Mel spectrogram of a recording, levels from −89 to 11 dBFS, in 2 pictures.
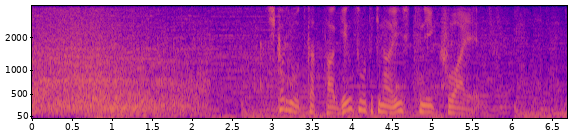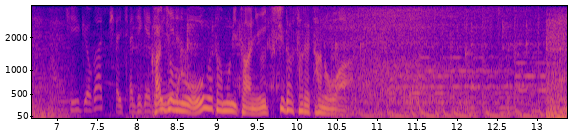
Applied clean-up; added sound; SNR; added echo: none; Water tap, faucet / Water; 19 dB; none.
